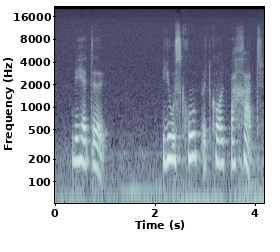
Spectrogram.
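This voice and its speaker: A woman talks at a very slow pace in a dark, mellow tone with vocal fry. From Germany (Dortmund). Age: 70s. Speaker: Holocaust survivor. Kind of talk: oral history interview. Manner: halting.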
